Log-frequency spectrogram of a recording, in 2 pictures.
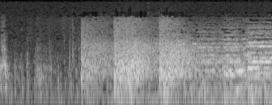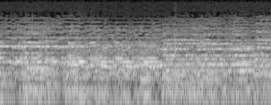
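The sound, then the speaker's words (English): Gunfire cracks in a rifle fight among rocks. A quick cluster of sharp reports is followed by a few louder, booming bursts in the first seconds, and then a dense, sustained roar carries on. “Keep up that gunfire.”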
